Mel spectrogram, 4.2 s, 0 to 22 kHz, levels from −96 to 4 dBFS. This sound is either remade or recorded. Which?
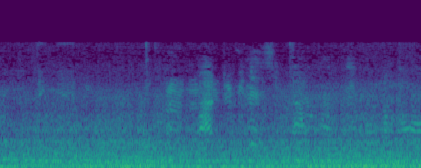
recorded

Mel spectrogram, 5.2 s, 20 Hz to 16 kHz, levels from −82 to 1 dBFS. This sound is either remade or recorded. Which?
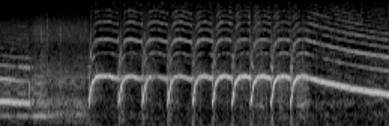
remade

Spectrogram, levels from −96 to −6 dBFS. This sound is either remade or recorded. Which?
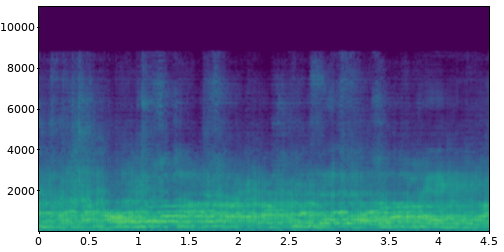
remade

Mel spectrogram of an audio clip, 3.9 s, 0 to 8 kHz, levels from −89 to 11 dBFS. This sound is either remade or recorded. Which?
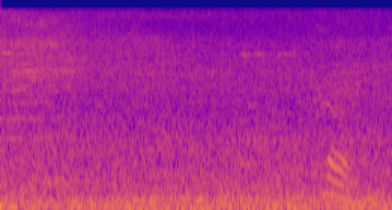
recorded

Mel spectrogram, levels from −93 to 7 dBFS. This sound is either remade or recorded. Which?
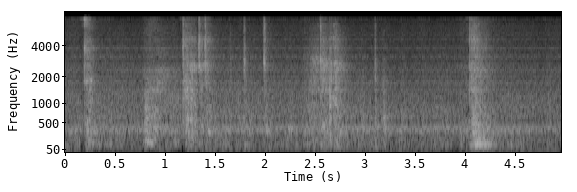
remade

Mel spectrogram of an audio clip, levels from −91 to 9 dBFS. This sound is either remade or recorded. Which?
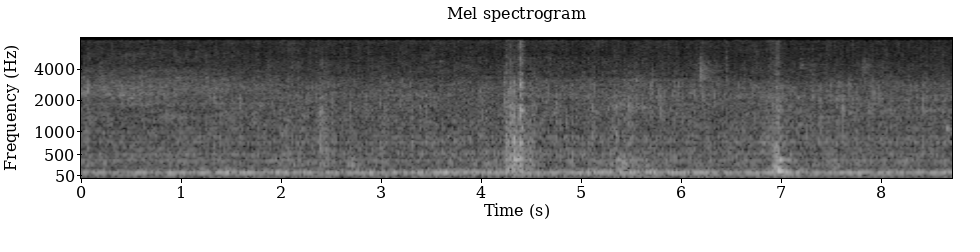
recorded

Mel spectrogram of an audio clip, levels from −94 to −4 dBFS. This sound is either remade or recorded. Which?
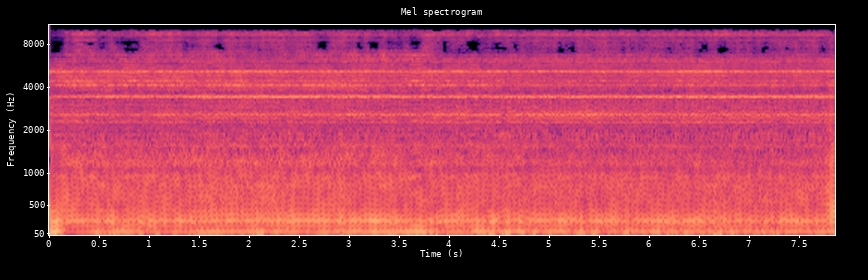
remade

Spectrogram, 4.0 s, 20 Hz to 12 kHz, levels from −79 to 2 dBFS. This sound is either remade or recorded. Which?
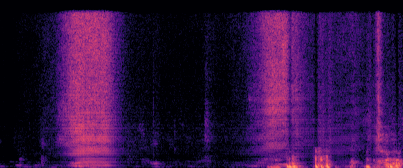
recorded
